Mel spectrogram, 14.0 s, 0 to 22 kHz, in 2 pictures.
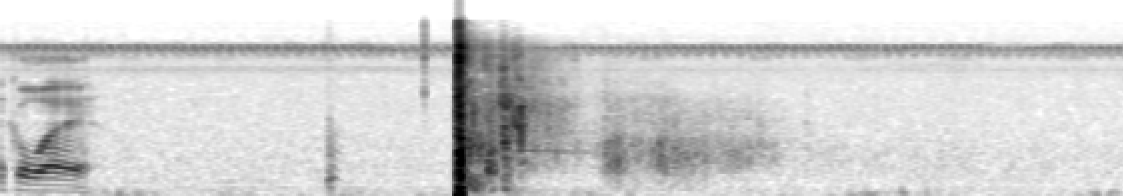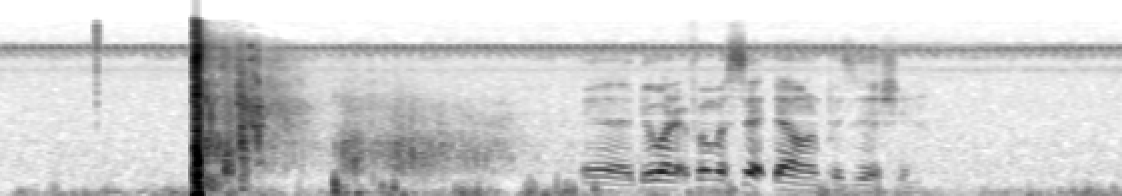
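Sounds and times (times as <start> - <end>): crickets chirping: 0.0 - 14.0
revolver gunshots with echo: 2.8 - 4.8, 8.2 - 10.2.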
